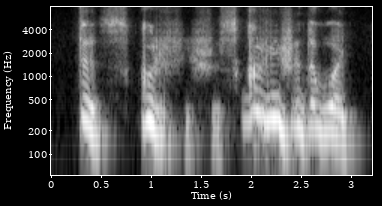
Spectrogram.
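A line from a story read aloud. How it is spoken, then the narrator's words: Muffled hiss behind door. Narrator (Ukrainian): просичав за дверима Гармаш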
